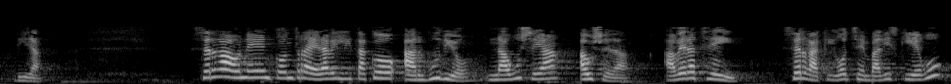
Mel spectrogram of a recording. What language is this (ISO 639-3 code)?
eus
